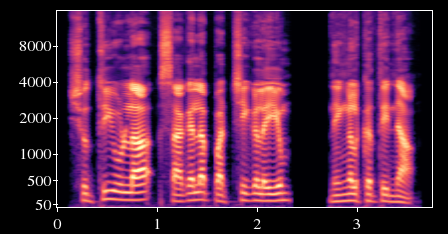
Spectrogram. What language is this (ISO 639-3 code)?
mal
